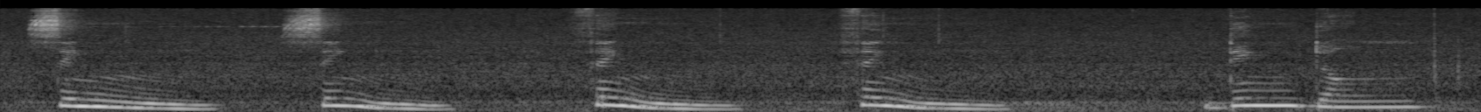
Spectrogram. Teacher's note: Âm ngờ nằm sâu trong cuốn họng của mình á.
